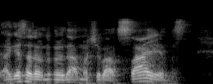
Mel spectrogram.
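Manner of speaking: usual speaking voice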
